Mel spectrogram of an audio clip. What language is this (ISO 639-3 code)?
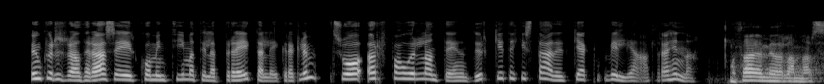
isl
